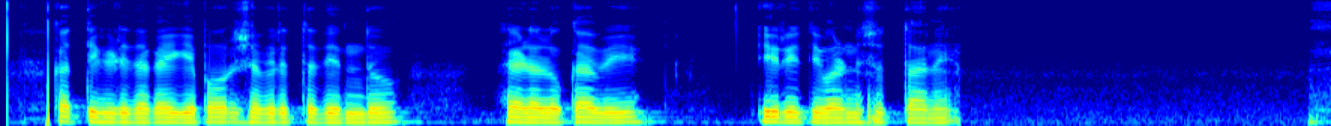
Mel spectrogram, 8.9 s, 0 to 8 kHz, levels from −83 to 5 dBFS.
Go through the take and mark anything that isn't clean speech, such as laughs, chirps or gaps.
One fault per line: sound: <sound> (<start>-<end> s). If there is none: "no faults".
no faults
